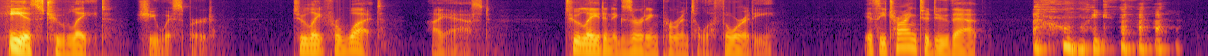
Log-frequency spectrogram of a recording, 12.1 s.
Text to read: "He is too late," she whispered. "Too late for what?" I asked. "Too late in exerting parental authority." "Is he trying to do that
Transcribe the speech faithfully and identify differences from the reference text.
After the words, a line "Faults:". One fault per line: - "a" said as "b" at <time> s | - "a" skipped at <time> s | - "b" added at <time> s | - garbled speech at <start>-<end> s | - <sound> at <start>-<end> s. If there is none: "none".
"He is too late," she whispered. "Too late for what?" I asked. "Too late in exerting parental authority." "Is he trying to do that
Faults:
- laugh at 10.3-11.9 s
